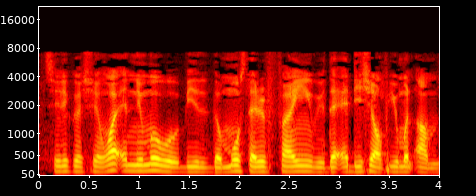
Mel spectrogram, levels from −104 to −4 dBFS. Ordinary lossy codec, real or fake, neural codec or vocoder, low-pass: MP3, 32 kbps; real; none; 7.2 kHz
